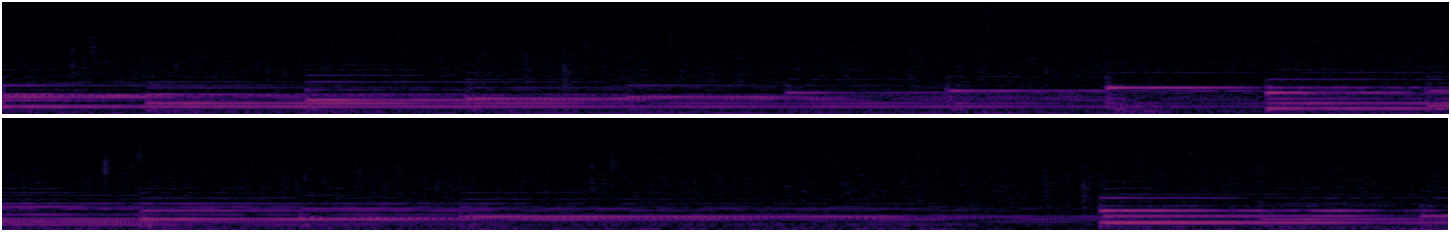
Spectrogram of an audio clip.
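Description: Slow, gentle piano music, its notes ringing on over one another, with a fresh chord struck near the end. Steady rain falls underneath.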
